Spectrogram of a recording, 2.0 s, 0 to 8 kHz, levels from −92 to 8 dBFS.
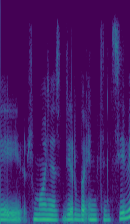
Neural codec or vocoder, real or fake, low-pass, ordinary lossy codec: vocoder, 44.1 kHz, 80 mel bands, Vocos; fake; 7.2 kHz; Opus, 64 kbps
